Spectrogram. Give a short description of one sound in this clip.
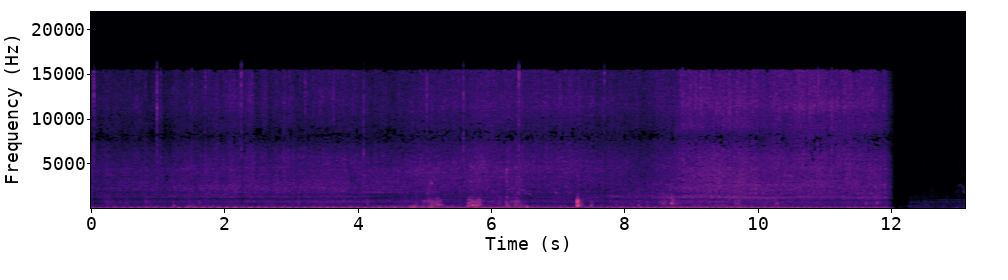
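Food sizzles in hot oil in a wok.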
